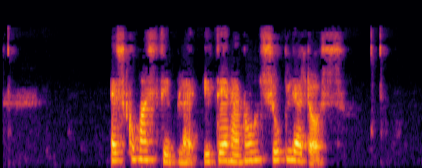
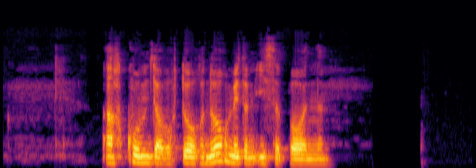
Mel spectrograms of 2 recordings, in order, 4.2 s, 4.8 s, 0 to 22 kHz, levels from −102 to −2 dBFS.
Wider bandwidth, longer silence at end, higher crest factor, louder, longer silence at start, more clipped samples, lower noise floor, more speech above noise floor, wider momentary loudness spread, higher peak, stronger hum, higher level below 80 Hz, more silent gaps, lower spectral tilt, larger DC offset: first, 11.5 kHz vs 7.6 kHz; second, 0.8 s vs 1.5 s; about the same, 18 dB vs 16 dB; second, -18 LUFS vs -15 LUFS; about the same, 1.1 s vs 1.05 s; neither; first, -77 dBFS vs -72 dBFS; about the same, 59 dB vs 59 dB; first, 18 LU vs 10 LU; about the same, -2 dBFS vs 0 dBFS; neither; second, -68 dBFS vs -62 dBFS; neither; second, -4 dB/octave vs -8 dB/octave; neither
